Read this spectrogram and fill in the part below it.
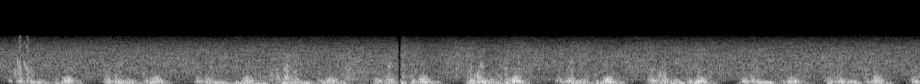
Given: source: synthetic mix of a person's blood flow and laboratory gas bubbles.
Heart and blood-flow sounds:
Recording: Doppler ultrasound of blood flow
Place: precordium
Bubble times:
0.08-0.39 s: bubbles
From the record:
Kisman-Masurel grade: 221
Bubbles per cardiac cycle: several, 3 to 8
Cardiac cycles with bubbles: 10 to 50%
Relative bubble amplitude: barely perceptible (0.100 to 0.250)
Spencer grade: 2 (many but less than half of the cardiac periods contain bubble signals, singularly or in groups)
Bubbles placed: anywhere in the cardiac cycle

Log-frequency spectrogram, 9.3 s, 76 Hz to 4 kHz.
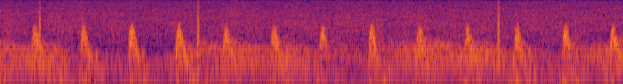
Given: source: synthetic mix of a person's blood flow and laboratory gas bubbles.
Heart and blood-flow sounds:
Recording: Doppler ultrasound of blood flow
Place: subclavian vein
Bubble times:
no bubbles
From the record:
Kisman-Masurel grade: 000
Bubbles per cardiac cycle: 0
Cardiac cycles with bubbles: 0%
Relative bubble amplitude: no bubbles discernible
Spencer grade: 0 (complete lack of bubble signals)

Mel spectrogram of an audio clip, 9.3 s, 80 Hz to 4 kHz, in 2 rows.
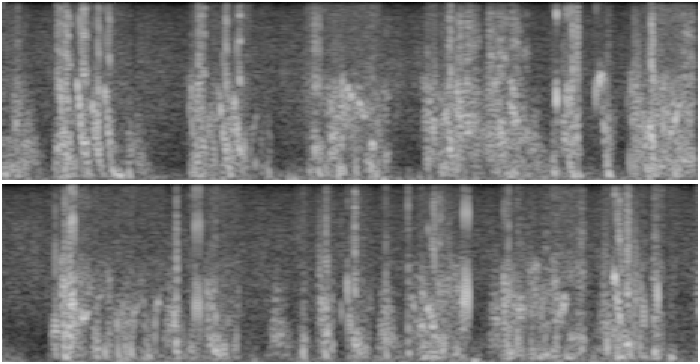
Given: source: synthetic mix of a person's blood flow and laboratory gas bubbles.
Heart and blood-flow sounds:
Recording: Doppler ultrasound of blood flow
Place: subclavian vein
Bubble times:
0.00-0.18 s: bubbles
0.33-0.91 s: bubbles
1.22-1.80 s: bubbles
2.02-2.59 s: bubbles
2.78-3.59 s: bubbles
3.66-3.89 s: bubbles
3.93-4.10 s: bubbles
4.16-4.63 s: bubbles
4.96-5.72 s: bubbles
5.78-6.24 s: bubbles
6.60-7.11 s: bubbles
7.16-7.25 s: bubbles
7.34-7.79 s: bubbles
7.95-8.53 s: bubbles
8.64-9.15 s: bubbles
9.26-9.29 s: bubbles
From the record:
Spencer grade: 3 (all of the cardiac periods contain showers or single bubble signals, but not dominating or overriding the cardiac motion signals)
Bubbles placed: anywhere in the cardiac cycle

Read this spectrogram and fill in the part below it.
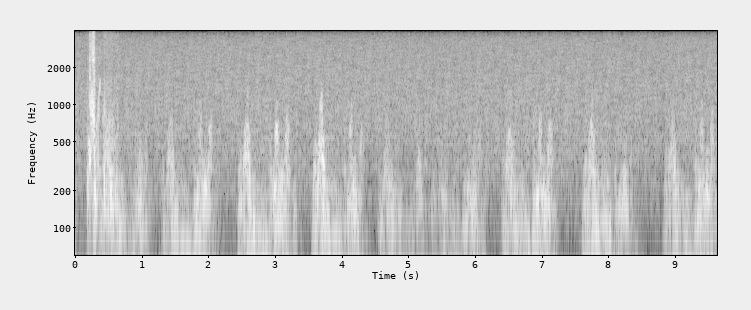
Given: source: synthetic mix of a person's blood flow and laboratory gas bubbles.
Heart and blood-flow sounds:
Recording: Doppler ultrasound of blood flow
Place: precordium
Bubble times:
0.18-0.69 s: bubbles
From the record:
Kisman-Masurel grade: 213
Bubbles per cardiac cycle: several, 3 to 8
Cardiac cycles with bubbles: 1 to 10%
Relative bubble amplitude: loud (0.450 to 0.775)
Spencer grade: 1 (occasional bubble signal discernible with the cardiac motion signal, with majority of cardiac periods free of bubbles)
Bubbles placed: only in the low amplitude regions of the cardiac cycle

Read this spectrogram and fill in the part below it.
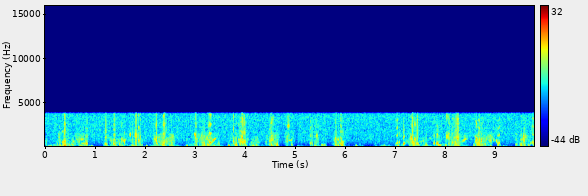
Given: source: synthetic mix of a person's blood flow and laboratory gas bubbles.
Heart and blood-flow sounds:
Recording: Doppler ultrasound of blood flow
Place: precordium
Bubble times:
0.21-0.87 s: bubbles
1.15-1.97 s: bubbles
2.16-2.60 s: bubbles
2.94-3.51 s: bubbles
3.63-4.29 s: bubbles
4.38-4.69 s: bubbles
4.77-4.98 s: bubbles
5.27-5.47 s: bubbles
5.50-5.65 s: bubbles
5.75-6.01 s: bubbles
6.98-7.95 s: bubbles
7.98-8.46 s: bubbles
8.54-9.14 s: bubbles
9.39-9.79 s: bubbles
From the record:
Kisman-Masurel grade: 332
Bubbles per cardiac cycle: rolling drumbeat, 9 or more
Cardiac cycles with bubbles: 50 to 99%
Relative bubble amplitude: moderate (0.250 to 0.450)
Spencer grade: 3 (all of the cardiac periods contain showers or single bubble signals, but not dominating or overriding the cardiac motion signals)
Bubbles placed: anywhere in the cardiac cycle

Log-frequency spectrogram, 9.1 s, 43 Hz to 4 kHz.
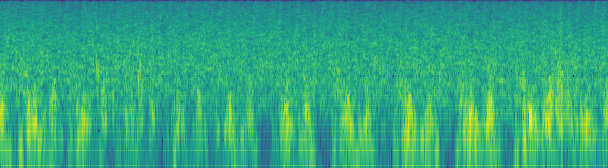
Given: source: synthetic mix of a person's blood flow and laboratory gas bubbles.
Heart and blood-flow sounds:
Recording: Doppler ultrasound of blood flow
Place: precordium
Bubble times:
1.42-1.53 s: bubbles
1.68-1.73 s: bubbles
1.90-2.01 s: bubbles
2.06-2.17 s: bubbles
8.11-8.71 s: bubbles
From the record:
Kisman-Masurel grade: 222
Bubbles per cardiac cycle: several, 3 to 8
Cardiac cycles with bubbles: 10 to 50%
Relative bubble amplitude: moderate (0.250 to 0.450)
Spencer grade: 2 (many but less than half of the cardiac periods contain bubble signals, singularly or in groups)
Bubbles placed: anywhere in the cardiac cycle

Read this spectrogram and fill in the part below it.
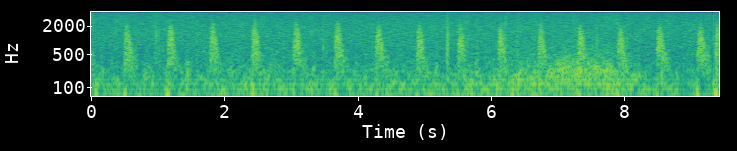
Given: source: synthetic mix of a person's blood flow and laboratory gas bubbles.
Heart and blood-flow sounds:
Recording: Doppler ultrasound of blood flow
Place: subclavian vein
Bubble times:
no bubbles
From the record:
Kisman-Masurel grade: 000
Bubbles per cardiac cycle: 0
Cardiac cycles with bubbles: 0%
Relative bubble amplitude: no bubbles discernible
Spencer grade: 0 (complete lack of bubble signals)

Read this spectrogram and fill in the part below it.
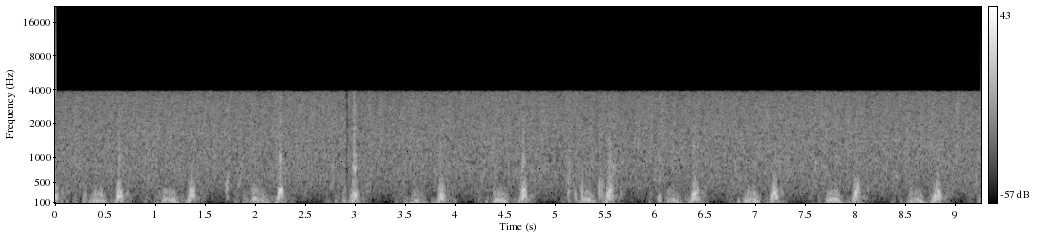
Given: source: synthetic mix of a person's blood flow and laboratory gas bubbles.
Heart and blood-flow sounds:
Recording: Doppler ultrasound of blood flow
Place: precordium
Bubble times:
1.70-1.75 s: bubbles
5.12-5.32 s: bubbles
5.42-5.62 s: bubbles
6.02-6.07 s: bubbles
From the record:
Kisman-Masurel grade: 122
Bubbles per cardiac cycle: 1 to 2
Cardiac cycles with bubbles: 10 to 50%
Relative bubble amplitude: moderate (0.250 to 0.450)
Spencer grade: 2 (many but less than half of the cardiac periods contain bubble signals, singularly or in groups)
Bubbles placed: anywhere in the cardiac cycle

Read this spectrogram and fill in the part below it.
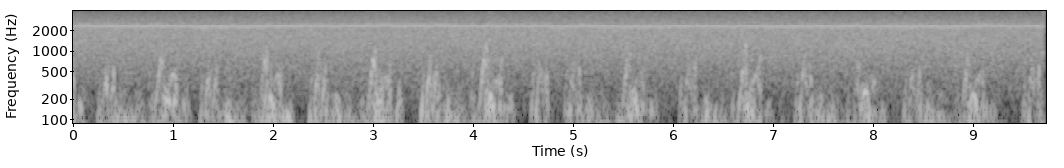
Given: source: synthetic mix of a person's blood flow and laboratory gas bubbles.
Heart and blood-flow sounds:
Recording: Doppler ultrasound of blood flow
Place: precordium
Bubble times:
9.70-9.74 s: bubbles
From the record:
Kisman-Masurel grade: 111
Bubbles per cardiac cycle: 1 to 2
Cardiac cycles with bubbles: 1 to 10%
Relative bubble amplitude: barely perceptible (0.100 to 0.250)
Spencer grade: 1 (occasional bubble signal discernible with the cardiac motion signal, with majority of cardiac periods free of bubbles)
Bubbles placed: only in the low amplitude regions of the cardiac cycle

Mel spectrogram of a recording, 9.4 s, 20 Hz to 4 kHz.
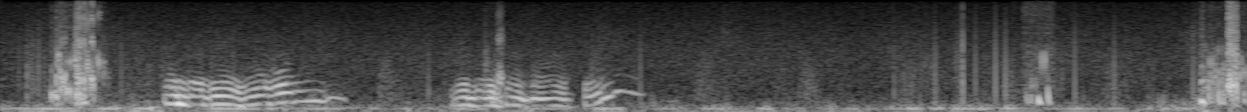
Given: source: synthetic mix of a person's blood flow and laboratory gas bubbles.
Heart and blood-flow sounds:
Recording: Doppler ultrasound of blood flow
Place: subclavian vein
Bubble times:
0.34-0.83 s: bubbles
3.62-3.78 s: bubbles
7.67-7.91 s: bubbles
8.96-9.36 s: bubbles
From the record:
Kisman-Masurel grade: 123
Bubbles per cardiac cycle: 1 to 2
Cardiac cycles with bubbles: 10 to 50%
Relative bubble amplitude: loud (0.450 to 0.775)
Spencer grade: 2 (many but less than half of the cardiac periods contain bubble signals, singularly or in groups)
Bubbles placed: anywhere in the cardiac cycle

